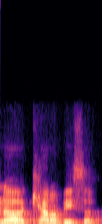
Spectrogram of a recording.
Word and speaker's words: Katowice: I'm in Katowice. I'm in south of Poland right now. They pronounce their W's as V's.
